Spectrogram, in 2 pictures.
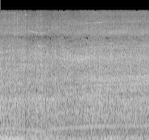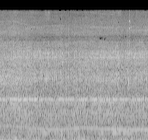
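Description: An angle grinder whines loudly and grinds against brick.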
